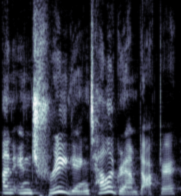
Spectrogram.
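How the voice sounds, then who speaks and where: An actress playing an eager, chatty radio announcer prompting the storyteller. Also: female voice, a little high, sing-song, moderate pace, soft background music. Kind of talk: old-time radio announcer interview.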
